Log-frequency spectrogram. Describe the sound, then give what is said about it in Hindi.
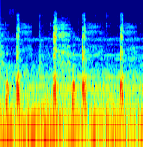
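An elderly person coughs in a series of about five harsh, raspy bursts spaced unevenly over two seconds, fairly loud, with no talking; said to come at night from graves in Sanjay Van near Vasant Kunj. “कहा जाता है रात होने पर वहां दफन कुछ कब्रों से अजीब सी आवाजें आती हैं कभी किसी बच्चे के रोने की कभी किसी बुजुर्ग के खांसने की”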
